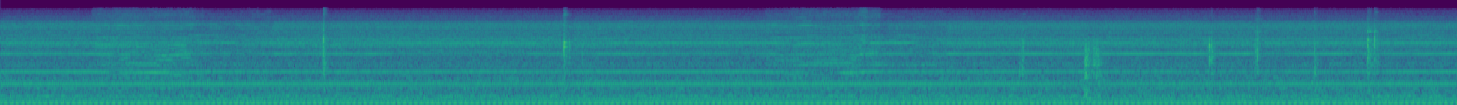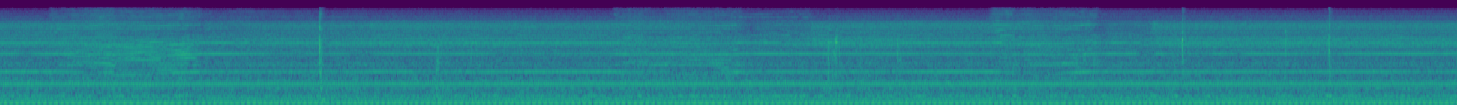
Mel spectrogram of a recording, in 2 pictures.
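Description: Table saw motor running steadily, with about five short crosscuts through small wooden pieces. Each cut brings a brief rasping hiss and a slight sag in the motor's pitch. Light knocks of wood on the saw table come between the cuts.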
